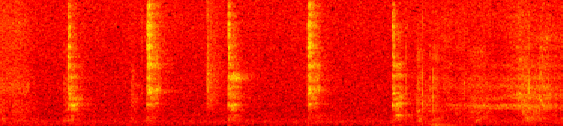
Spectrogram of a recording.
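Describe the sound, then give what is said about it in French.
A clock ticks faintly with a handful of evenly spaced, crisp ticks and quiet stretches between them. “Cette fois-ci, ça n'a pas marché. Tic, tac, tic, tac, tic, tac.”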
